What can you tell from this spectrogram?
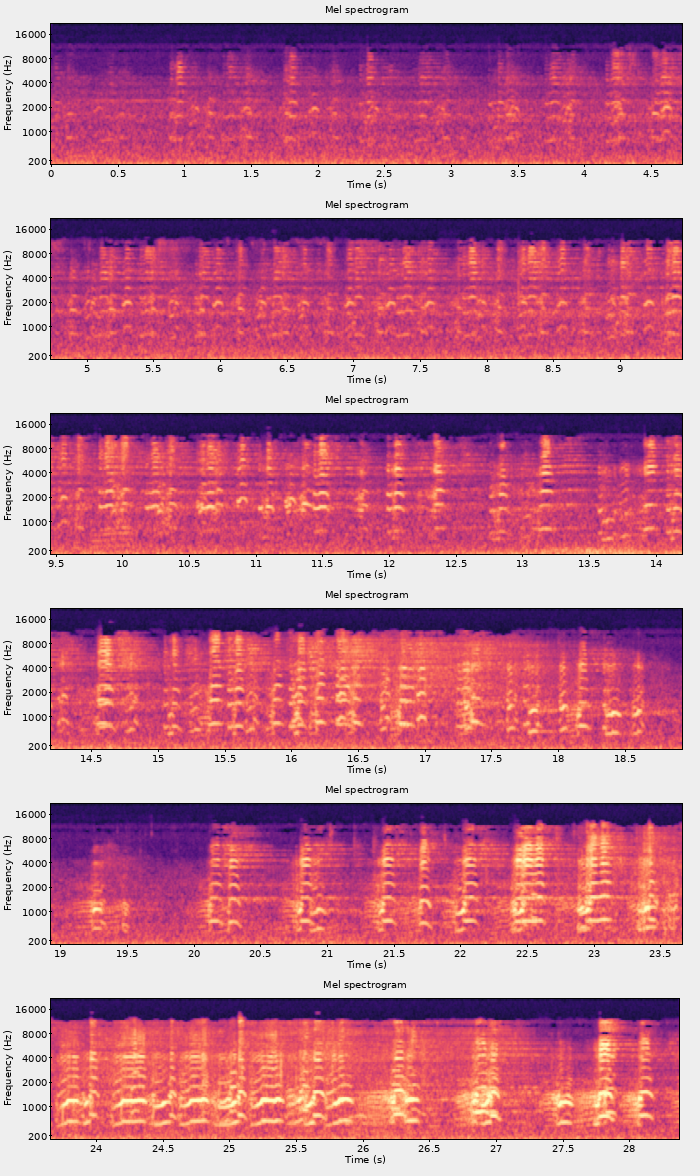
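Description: A flock of geese honking, many calls overlapping. The calls grow louder and busier from about halfway through and are loudest near the end, over a steady low rush of water.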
